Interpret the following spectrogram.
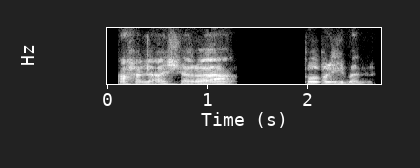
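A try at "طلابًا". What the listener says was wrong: Bukan tuliban. Jangan dibaca tuliban. Taliban.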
